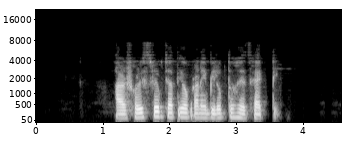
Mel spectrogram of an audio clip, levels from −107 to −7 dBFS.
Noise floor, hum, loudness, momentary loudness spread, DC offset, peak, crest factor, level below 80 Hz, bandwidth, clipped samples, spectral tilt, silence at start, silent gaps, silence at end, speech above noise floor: -81 dBFS; none; -19 LUFS; 6 LU; under 0.1%; -2 dBFS; 20 dB; -62 dBFS; 5.2 kHz; under 0.1%; -10.5 dB/octave; 1.2 s; none; 1 s; 62 dB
